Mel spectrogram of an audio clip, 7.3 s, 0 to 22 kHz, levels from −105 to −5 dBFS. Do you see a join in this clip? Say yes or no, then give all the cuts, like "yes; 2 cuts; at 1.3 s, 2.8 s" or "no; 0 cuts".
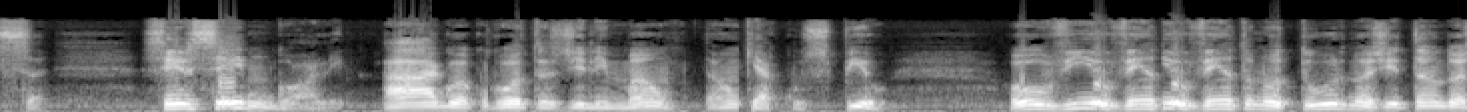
yes; 5 cuts; at 1.2 s, 1.8 s, 2.4 s, 3.7 s, 5.8 s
